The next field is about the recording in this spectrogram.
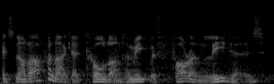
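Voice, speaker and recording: An actor playing a composed, wry champion in a video game, speaking in a measured, lightly dry way. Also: male voice, fairly low pitch, lively intonation, a bit bright, a little hiss or hum. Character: composed, wry male champion, a settled refugee. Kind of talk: video game cutscene acting.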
